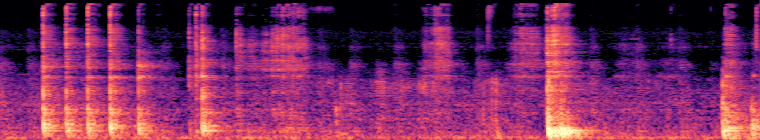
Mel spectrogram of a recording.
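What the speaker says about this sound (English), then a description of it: "I'm gonna give that a quick mix and set it aside" A utensil clinks and taps rapidly against a bowl while vanilla extract is mixed into peppermint mocha cupcake batter, followed by softer scraping and a couple of sharper knocks, with no voice.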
